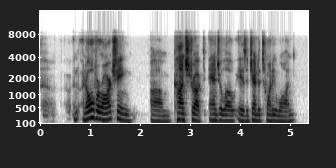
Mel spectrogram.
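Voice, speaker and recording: A man with a plain, everyday voice, fairly high in pitch, at a moderate pace with big swings in loudness. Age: 60s. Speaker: radio host. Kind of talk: casual chat.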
